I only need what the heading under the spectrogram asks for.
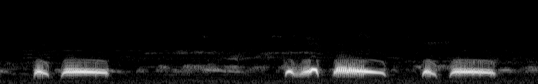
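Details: Male-provoking coo of a spotted dove, 'giọng thổ' style. Three low hooting phrases, each a short doubled note then a drawn-out even coo, separated by a pause with faint softer cooing.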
